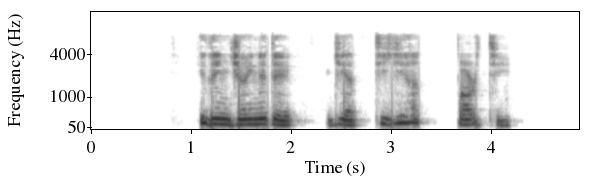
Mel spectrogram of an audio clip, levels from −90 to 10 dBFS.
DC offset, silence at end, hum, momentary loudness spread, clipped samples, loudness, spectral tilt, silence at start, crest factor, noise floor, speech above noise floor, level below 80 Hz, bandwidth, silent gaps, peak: under 0.1%; 0.7 s; none; 17 LU; under 0.1%; -17 LUFS; -6.5 dB/octave; 1.1 s; 16 dB; -72 dBFS; 56 dB; -50 dBFS; 8 kHz; 3.57-3.65 s; -4 dBFS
